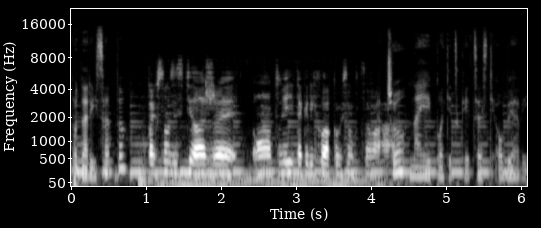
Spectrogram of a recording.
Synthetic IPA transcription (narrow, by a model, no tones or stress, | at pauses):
pɔd̪aɾiːsat̪ɔt̪aɡsɔmziscilaʒɛʔɔnɔt̪ɔɲɛɟɛt̪aɡɾiːxlɔakɔbisɔmxt͡sɛlat͡ʃɔnajɛjplɛcɛt͡skɛjt͡sɛscɛ̰ʔɔbjaʋic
